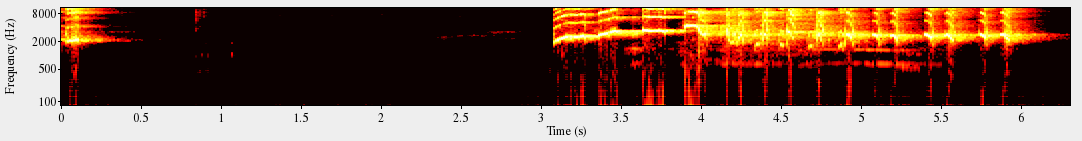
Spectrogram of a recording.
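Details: Young forest orange-headed thrush singing, used to stir other thrushes: after three seconds of near silence, a loud burst of fast, varied whistles sliding upward, then rapid repeated chattering notes with harmonics for about three seconds.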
